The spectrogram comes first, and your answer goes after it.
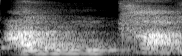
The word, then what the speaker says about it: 않다: 나는 그것을 하지 않다 할 때도 안타 이렇게 되잖아요.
